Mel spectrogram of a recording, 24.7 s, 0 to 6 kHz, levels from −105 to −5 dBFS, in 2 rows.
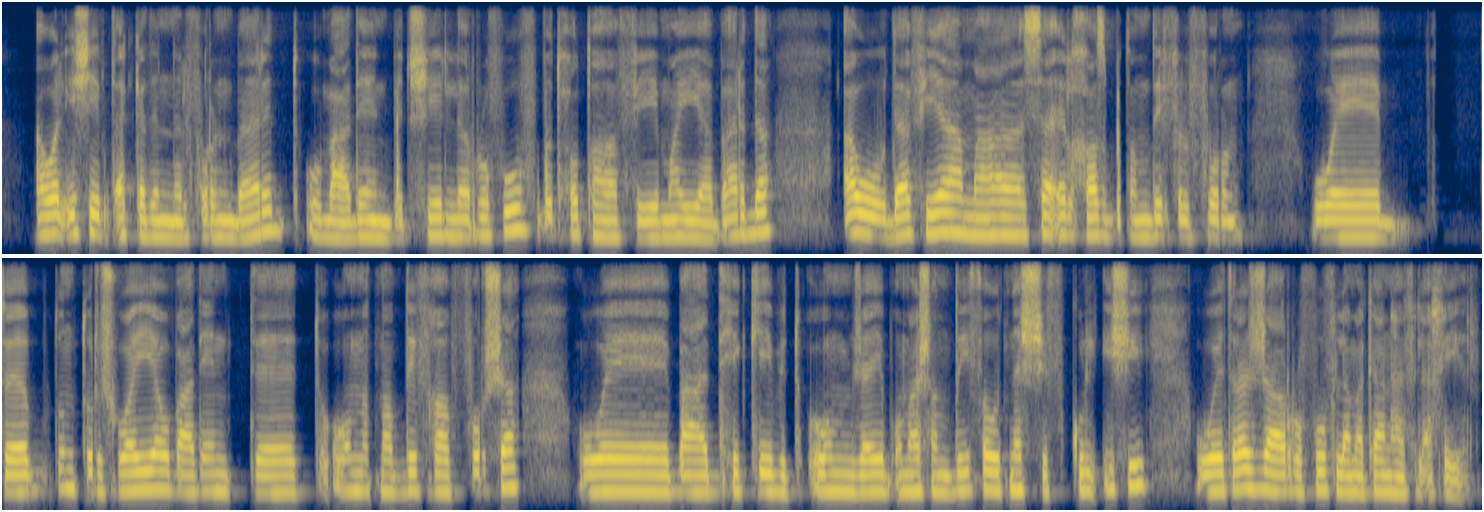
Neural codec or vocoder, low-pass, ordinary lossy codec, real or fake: none; 5.4 kHz; none; real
